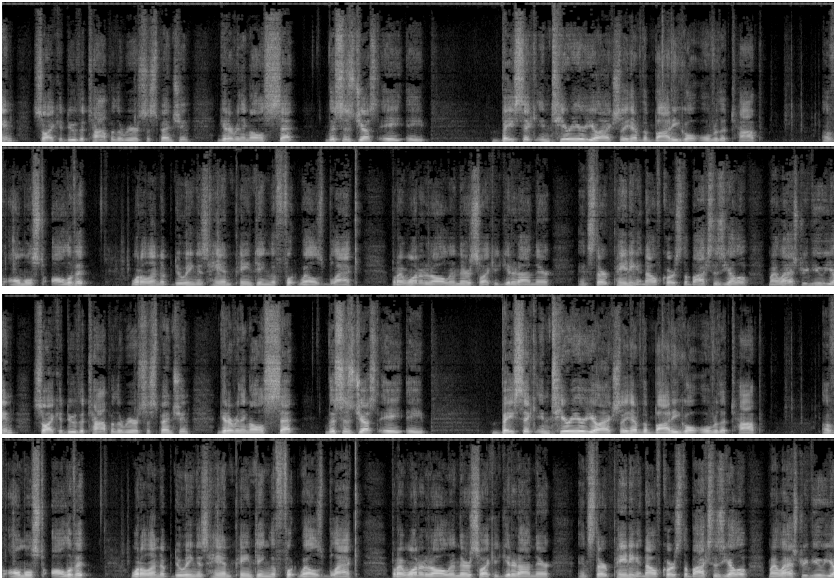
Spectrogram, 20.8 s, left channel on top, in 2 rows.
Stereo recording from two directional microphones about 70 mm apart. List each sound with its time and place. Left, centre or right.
0.0 s speech: right
2.7 s speech: right
8.0 s speech: centre
17.6 s speech: centre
